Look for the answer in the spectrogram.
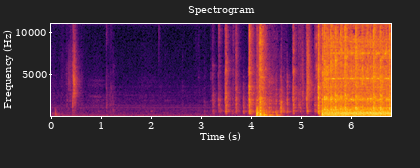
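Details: Stihl 070 chainsaw with 25-inch bar and new .404 chain, cold start on choke: quiet handling, then several sputtering pulls catch and the saw settles into a loud, steady, even buzz; runs fine from cold.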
